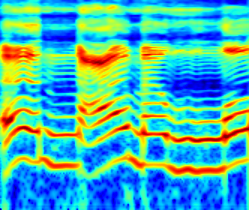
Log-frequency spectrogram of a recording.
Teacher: Maka kita kena jelaskan, jangan dengung. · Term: izhar halqi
